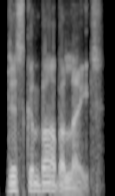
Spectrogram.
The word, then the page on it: discombobulate: British English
